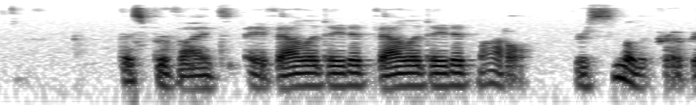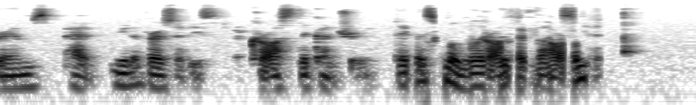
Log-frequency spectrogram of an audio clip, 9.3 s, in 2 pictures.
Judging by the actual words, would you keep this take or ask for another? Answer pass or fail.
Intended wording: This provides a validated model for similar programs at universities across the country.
fail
